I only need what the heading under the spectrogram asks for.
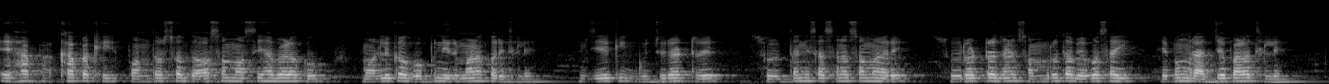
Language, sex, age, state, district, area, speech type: Odia, male, 18-30, Odisha, Kendujhar, urban, read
